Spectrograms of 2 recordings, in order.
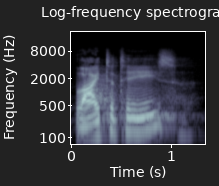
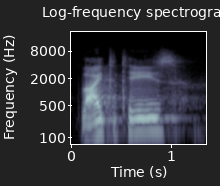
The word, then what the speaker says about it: litotes: Professor Carson clarifies the confusion a bit by identifying this as a litotes. Litotes. I had to look up the pronunciation. It's a figure of speech, L-I-T-O-T-E-S. It's a litotes.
